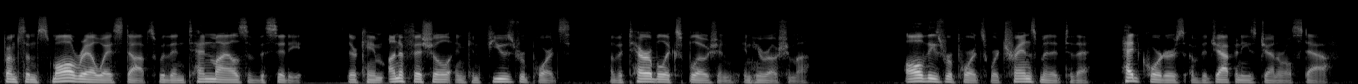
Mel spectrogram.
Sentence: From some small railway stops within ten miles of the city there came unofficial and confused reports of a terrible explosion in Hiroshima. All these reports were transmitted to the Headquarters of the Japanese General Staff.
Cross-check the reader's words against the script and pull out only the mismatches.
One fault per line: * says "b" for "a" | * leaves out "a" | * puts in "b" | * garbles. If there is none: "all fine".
all fine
